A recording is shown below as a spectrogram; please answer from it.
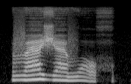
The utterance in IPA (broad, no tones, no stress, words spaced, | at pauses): væʒævɔx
